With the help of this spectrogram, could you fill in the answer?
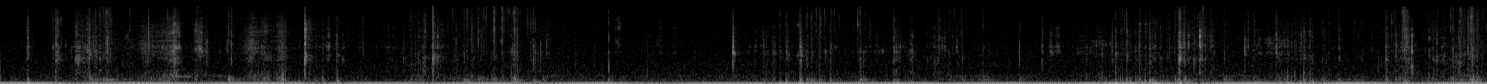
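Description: A solid light-blue oval bar of dry soap, held in the palm, has its edge shaved with a utility knife blade. Quick, irregular crunchy scrapes and crackles repeat throughout as flakes curl off, over a steady low hum.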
